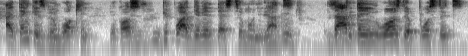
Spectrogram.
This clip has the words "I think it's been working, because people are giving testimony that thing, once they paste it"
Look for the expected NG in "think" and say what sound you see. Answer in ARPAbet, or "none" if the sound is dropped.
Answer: NG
